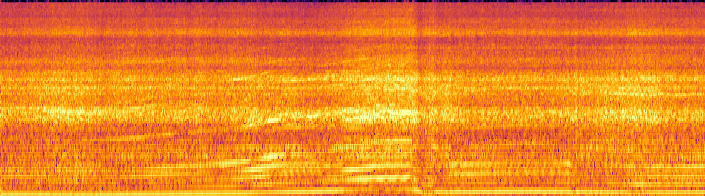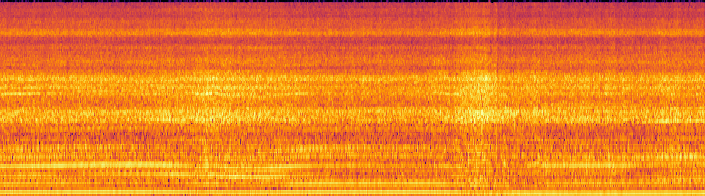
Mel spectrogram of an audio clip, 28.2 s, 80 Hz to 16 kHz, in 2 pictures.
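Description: Suzuki GSX-R 750 inline-four engine through a Mivv GP exhaust, heard from on board while riding. The note rises steadily for about eight seconds, drops sharply for a moment, then holds a steady pitch, stepping down slightly near the end.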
